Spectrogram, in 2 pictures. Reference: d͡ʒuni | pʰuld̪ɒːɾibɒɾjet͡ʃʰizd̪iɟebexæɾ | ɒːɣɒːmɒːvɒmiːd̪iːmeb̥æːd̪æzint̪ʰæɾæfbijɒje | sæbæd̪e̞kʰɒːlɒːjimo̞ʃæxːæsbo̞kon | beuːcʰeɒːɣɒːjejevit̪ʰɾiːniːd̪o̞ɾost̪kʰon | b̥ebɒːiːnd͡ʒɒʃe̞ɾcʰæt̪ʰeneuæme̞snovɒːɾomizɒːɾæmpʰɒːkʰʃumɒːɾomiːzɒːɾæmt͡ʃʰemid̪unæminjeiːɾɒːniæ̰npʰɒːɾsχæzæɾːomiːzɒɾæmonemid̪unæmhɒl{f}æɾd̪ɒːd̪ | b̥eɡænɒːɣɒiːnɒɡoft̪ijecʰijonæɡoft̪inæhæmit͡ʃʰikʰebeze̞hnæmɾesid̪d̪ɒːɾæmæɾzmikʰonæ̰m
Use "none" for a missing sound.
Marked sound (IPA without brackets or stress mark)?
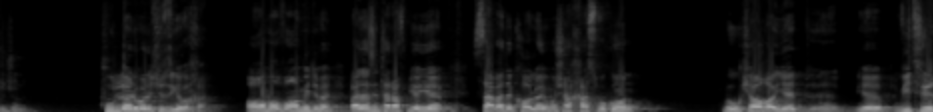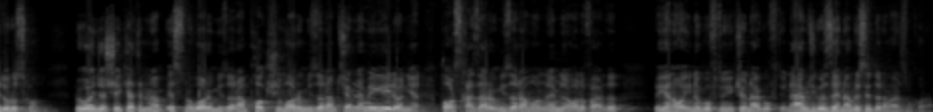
f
